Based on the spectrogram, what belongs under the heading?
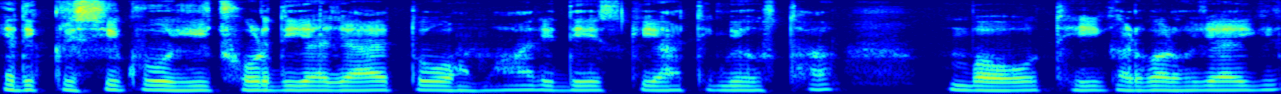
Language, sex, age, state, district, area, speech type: Hindi, male, 18-30, Uttar Pradesh, Ghazipur, rural, spontaneous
